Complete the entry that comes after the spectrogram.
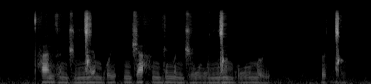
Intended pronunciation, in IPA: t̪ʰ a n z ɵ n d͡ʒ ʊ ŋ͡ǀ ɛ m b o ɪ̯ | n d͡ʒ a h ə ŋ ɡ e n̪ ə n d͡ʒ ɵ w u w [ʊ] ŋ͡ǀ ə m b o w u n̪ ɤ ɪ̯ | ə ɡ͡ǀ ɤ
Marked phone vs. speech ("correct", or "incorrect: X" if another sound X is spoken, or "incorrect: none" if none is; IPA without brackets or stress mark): correct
